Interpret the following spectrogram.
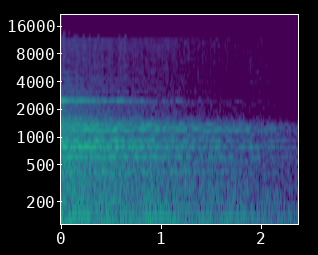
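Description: Electronic logo-sting sound effect dying away: several steady ringing synth tones over a low rumble, fading out steadily.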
